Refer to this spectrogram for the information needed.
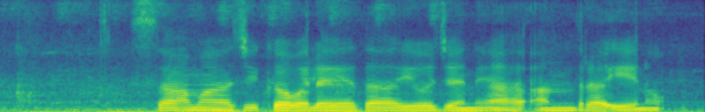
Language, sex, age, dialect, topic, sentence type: Kannada, female, 36-40, Northeastern, banking, question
